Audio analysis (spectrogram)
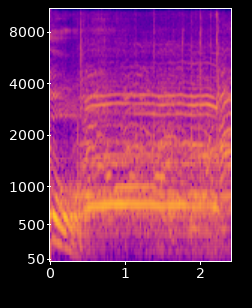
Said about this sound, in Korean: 다시 한번 뜨거운 박수 보내주십시오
